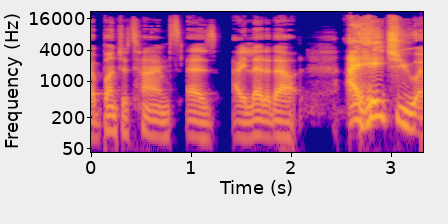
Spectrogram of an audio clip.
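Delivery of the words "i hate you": loud, high mock-furious yell; faked scream. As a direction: fake a furious outburst at an empty chair. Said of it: "I screamed at no one".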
